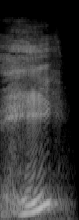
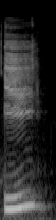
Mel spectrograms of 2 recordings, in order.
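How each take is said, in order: First: The word starts with an audible H sound. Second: The word starts without an H sound. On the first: The speaker calls it right. "Il faut prononcer le H dans he" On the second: The speaker calls it wrong. "On ne dira pas he"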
